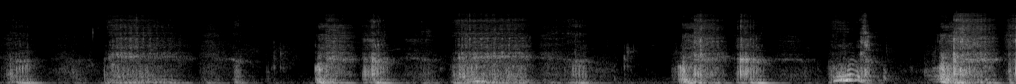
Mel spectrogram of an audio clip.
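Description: Loud, rough, snoring and groaning noises in repeated bursts about once a second: seizure vocalizations with stertorous, obstructed breathing.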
